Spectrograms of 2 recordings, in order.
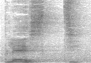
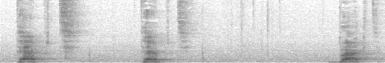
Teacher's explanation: So for instance here, we shall say placed, T, not D, placed.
